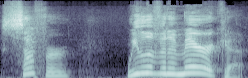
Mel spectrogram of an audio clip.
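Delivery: hammed-up outraged American; mock indignant American. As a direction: squeal it like a spoiled brat. Character's mock indignant reply.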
